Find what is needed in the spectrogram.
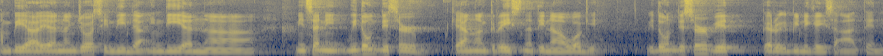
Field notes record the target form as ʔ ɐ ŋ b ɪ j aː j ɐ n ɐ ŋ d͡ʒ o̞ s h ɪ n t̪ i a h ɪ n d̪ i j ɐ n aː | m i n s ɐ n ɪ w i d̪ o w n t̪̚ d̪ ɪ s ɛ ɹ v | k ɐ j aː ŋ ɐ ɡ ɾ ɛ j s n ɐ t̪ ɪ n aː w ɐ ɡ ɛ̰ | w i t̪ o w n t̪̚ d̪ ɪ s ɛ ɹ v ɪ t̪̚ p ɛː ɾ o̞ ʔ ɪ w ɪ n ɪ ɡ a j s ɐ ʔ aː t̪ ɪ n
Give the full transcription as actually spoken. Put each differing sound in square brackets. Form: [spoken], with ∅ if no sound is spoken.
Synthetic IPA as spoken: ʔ ɐ ŋ b ɪ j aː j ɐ n ɐ ŋ d͡ʒ o̞ s h ɪ n [d̪] i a h ɪ n d̪ i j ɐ n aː | m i n s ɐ n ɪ w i d̪ o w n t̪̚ d̪ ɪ s ɛ ɹ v | k ɐ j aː ŋ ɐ ɡ ɾ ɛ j s n ɐ t̪ ɪ n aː w ɐ ɡ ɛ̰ | w i [d̪] o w n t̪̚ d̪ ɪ s ɛ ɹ v ɪ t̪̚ p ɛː ɾ o̞ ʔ ɪ [b] ɪ n ɪ ɡ a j s ɐ ʔ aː t̪ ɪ n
